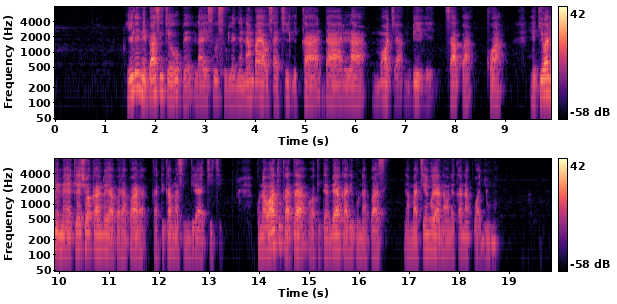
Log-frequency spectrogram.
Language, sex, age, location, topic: Swahili, male, 50+, Nairobi, government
